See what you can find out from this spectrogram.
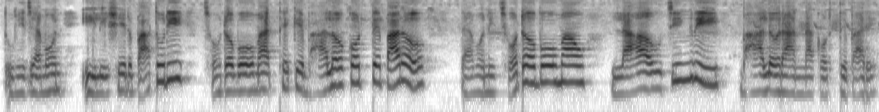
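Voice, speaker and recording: A woman voicing a kindly elderly village mother-in-law in a cartoon, speaking in a measured, soothing way. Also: on the low side, animated, darkish tone. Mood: diplomatic, reassuring. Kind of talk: cartoon voice acting in Bengali family story.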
